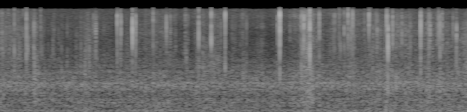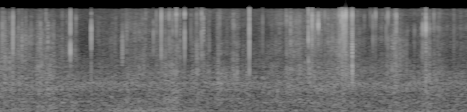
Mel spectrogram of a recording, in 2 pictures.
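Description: A small floral-print quilted fabric pouch with a strap is held close to the mic and scratched by long acrylic nails. The result is a soft, hollow rustle with a steady low rumble and many brief crisp ticks spread across the clip.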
